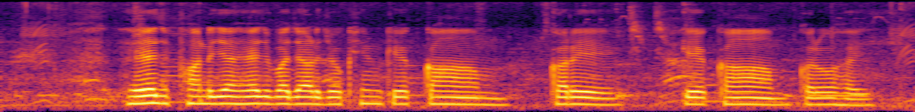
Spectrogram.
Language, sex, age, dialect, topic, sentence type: Magahi, male, 41-45, Southern, banking, statement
